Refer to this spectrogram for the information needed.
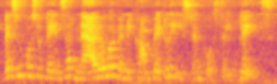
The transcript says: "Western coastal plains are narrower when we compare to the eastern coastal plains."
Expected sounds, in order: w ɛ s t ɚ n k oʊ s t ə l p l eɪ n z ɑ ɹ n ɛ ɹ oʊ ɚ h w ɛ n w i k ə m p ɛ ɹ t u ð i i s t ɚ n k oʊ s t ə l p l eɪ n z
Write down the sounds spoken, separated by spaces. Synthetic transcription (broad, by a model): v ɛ s t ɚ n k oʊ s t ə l p l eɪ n s ɑ ɹ n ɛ ɹ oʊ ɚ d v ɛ n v i k ə m p ɛ ɹ t u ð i i s t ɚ n k oʊ s t ə l p l eɪ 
